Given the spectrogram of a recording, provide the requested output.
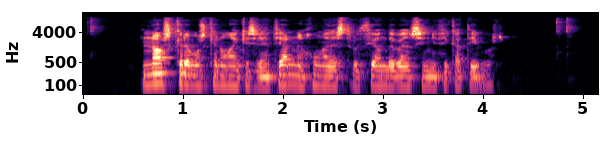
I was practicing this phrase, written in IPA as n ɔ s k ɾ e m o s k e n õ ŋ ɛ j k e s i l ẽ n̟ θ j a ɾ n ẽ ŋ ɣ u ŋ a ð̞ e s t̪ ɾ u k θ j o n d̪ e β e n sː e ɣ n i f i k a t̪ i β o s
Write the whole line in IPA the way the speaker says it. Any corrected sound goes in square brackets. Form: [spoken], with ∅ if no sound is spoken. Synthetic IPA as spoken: n ɔ s k ɾ e m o s k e n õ ŋ [a] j k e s i l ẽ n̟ θ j a ɾ n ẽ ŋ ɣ u ŋ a ð̞ e s t̪ ɾ u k θ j o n d̪ e β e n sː [i] ɣ n i f i k a t̪ i β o s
